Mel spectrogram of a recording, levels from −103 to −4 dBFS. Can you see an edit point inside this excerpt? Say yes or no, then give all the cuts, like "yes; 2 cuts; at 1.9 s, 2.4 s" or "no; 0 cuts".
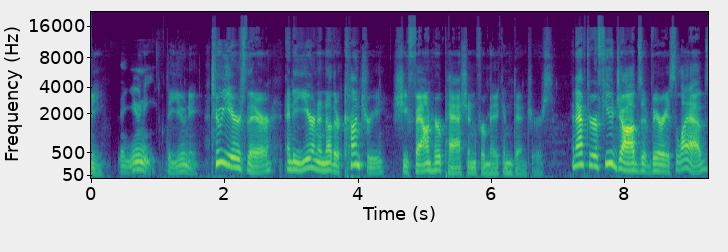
no; 0 cuts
